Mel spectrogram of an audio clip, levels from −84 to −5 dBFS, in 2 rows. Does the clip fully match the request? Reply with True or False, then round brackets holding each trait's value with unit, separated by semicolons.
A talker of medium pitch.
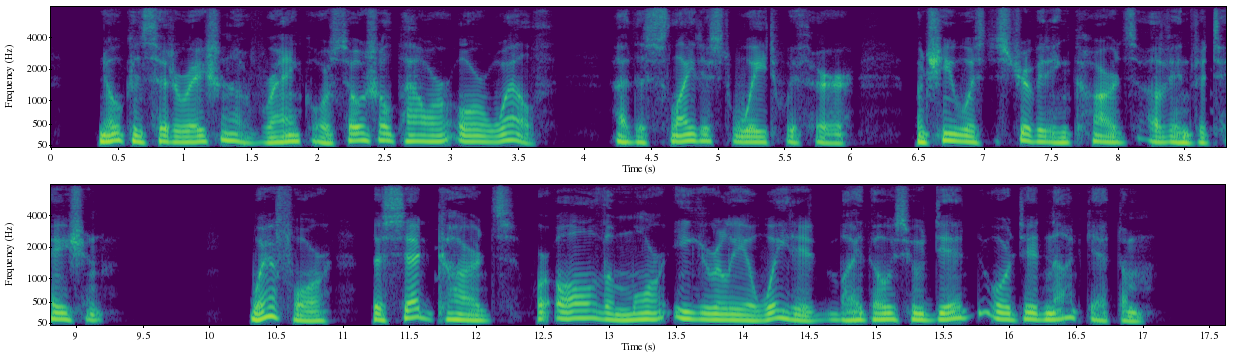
False (125 Hz)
